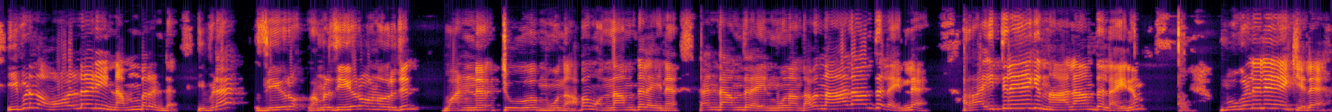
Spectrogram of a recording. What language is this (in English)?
Malayalam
